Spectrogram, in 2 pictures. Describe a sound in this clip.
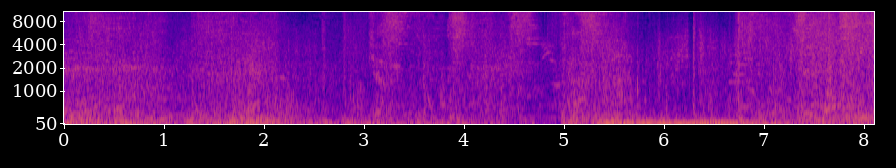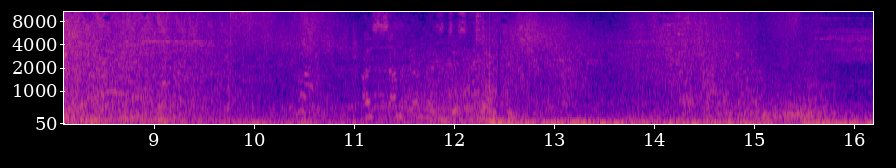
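Fantasy game battle effects clash, zap and burst rapidly.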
